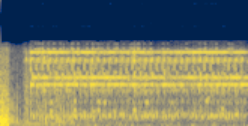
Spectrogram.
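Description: A telephone rings for an incoming caller: a single bright, buzzy electronic ring sounds at a steady level for about two seconds, starting just after a brief thump.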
